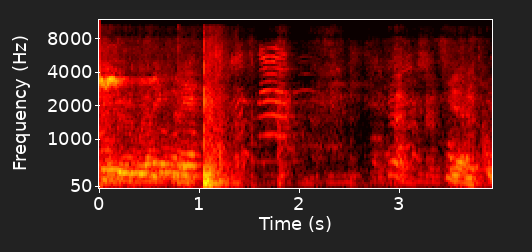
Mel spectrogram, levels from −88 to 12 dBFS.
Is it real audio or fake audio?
real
